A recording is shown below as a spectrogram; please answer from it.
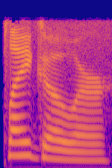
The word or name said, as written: playgoer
